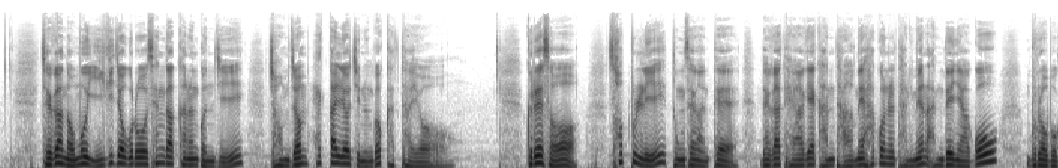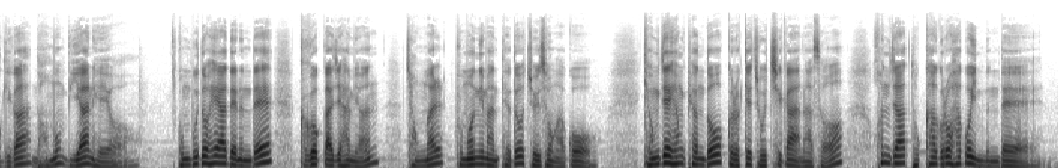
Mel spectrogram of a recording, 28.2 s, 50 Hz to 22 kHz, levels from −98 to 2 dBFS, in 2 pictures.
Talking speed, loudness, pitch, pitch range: 250 characters per minute, -16 LUFS, 130 Hz, 115-155 Hz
